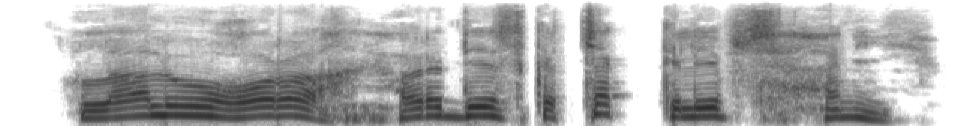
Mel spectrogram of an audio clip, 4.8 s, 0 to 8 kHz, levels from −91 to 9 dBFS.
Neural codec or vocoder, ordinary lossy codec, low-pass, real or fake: none; AAC, 48 kbps; 7.2 kHz; real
